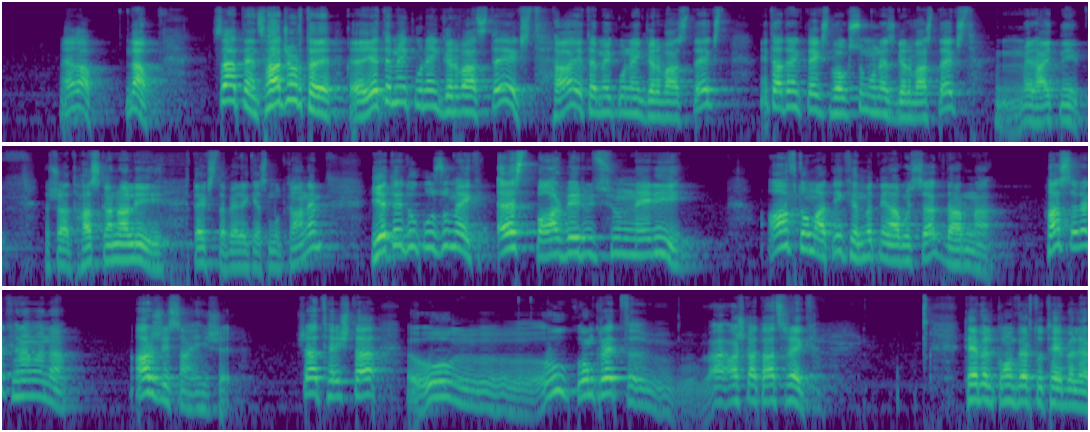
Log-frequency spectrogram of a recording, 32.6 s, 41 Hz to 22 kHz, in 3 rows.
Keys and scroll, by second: 3.3 Delete.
